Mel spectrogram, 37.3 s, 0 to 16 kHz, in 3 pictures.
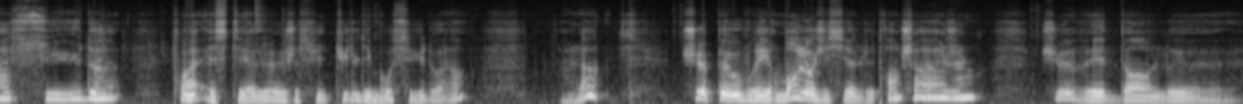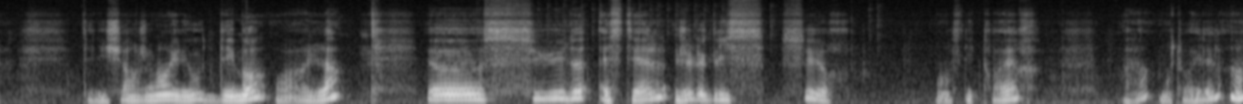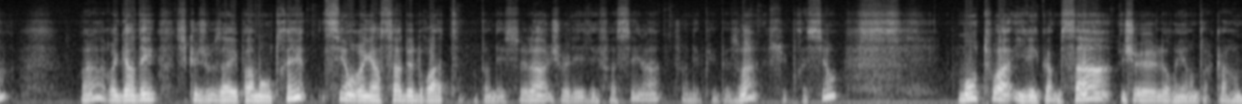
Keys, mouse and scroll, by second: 4.7 click, 7.6 click, 9.0 click, 10.2 click, 11.7 click, 13.0 click, 14.4 click, 18.2-21.0 drag, 22.2-22.7 scroll up 2, 22.9-24.9 drag, 26.7 click, 28.0 KP_3, 28.8 click, 29.7 click, 30.4 click, 31.8 shift+click, 32.7 Delete, 33.3-34.0 shift+scroll up 2, 34.3-35.1 right drag, 36.5 click.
